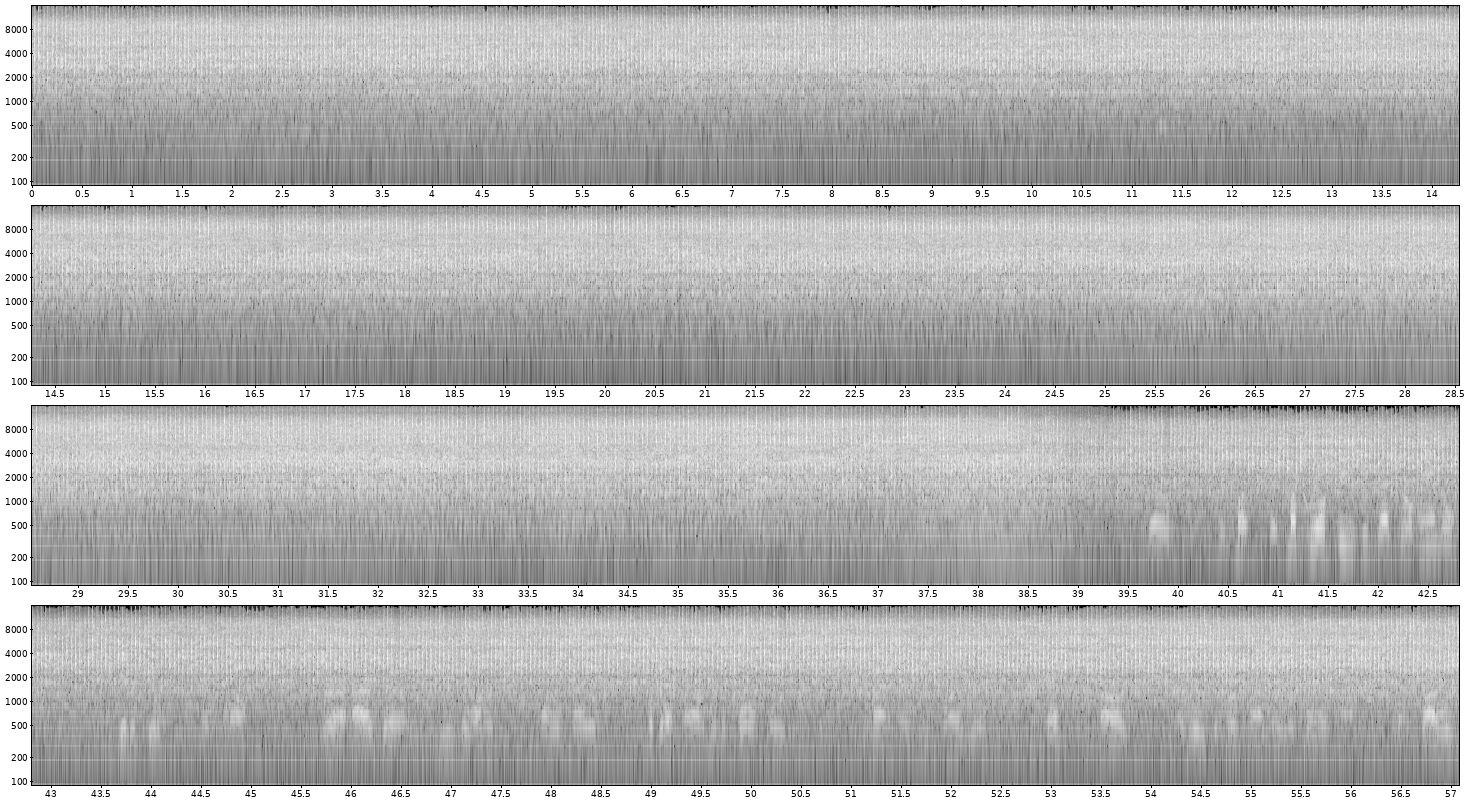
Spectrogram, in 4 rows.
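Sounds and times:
tractor engine running hard: 0.0 - 57.0.

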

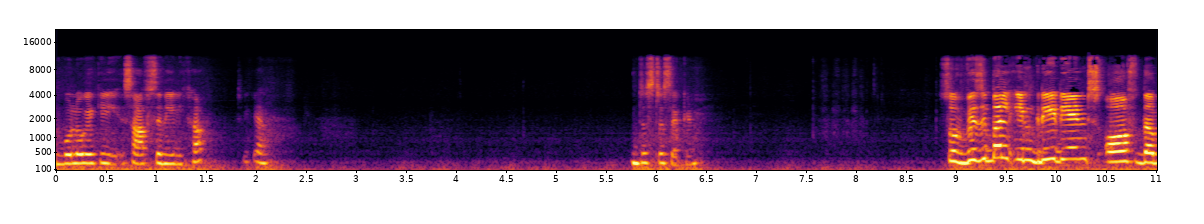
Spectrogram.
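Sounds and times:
woman speaking: 0.0 - 2.3, 5.7 - 6.6, 8.8 - 11.0
stylus scratching on tablet: 7.6 - 8.2.

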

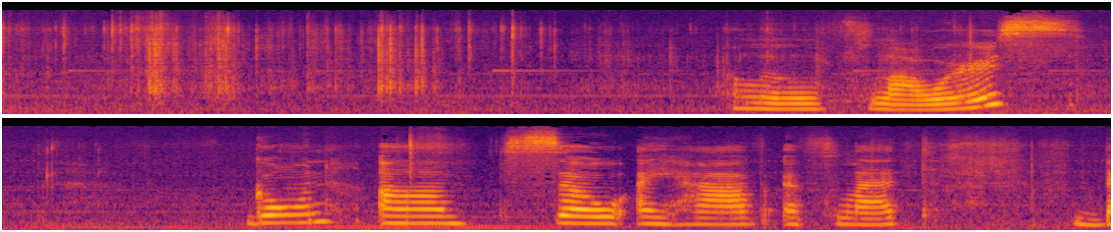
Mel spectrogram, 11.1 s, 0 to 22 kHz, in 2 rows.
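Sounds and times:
plastic bag crinkling: 0.0 - 6.0.

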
